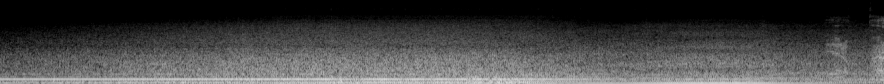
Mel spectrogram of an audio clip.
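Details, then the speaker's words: Vintage Sears box fan with stand, runs on all 3 speeds both directions but motor somewhat warm after brief running: on high, a steady low fixed-tone hum under the airflow; owner suspects worn motor or bad switch, plans cleaning and oiling. "i have to pull that motor apart and clean it but based on the amount of hum that it has even on high you start it off on high here you can hear it"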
